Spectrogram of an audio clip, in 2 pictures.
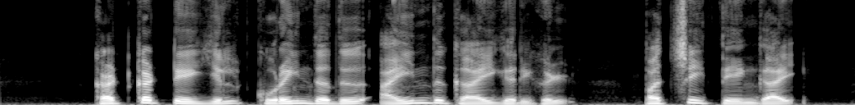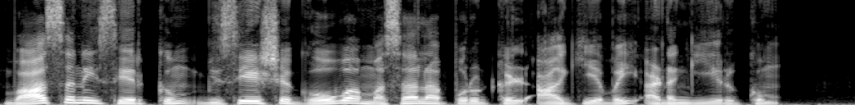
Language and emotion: Tamil, neutral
